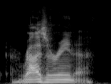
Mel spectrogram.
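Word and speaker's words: Arozarena: I want you to get rid of the A in front of his name and just say it, Rosarena, because that's how you say it. Randy Rosarena. Forget about the A in front. Don't even pronounce it.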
